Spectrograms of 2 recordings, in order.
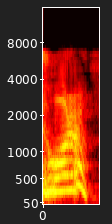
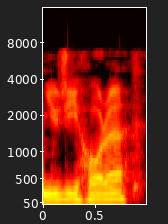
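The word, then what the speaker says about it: Yuji Horii: And I always call him Yuji Hora. And it's Hori, I believe.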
